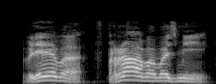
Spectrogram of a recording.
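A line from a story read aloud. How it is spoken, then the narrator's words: Shouting voices. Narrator (Russian): кричали ему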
